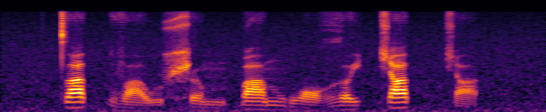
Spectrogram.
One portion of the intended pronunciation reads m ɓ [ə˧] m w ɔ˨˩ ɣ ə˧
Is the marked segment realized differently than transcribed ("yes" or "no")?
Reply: yes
